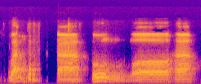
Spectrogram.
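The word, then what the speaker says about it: وَاتَّقُوا اللَّهَ: Wattaqullaha. Taknya dibaca double, ada tasdidnya. Wattaqullaha. Allahnya dibaca tebal karena harokat di depannya dhammah. Lam fathah berdiri mat tobi'i, panjang 2 harokat.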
